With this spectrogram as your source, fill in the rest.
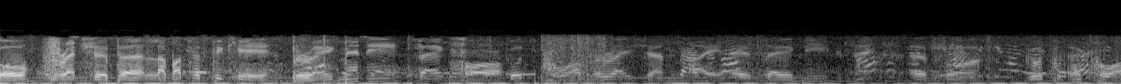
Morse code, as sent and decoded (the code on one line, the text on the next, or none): none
